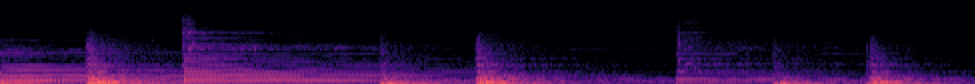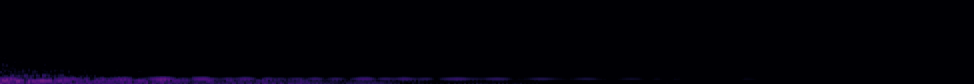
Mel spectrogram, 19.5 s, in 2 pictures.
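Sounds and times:
Celtic forest music: 0.0s - 10.2s.

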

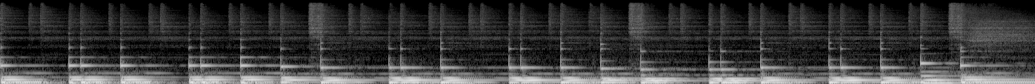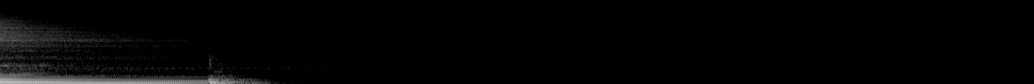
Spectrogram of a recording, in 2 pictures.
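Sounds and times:
funky drum break: 0.0s - 10.6s.

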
